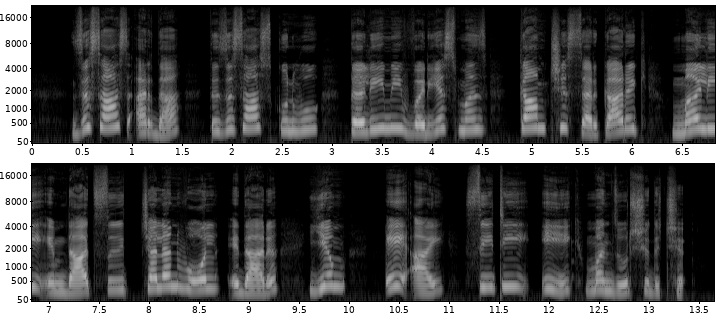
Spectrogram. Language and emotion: Kashmiri, neutral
